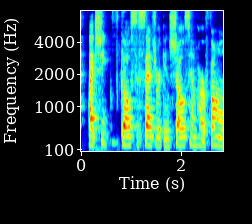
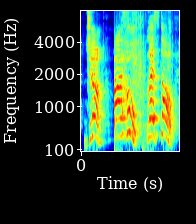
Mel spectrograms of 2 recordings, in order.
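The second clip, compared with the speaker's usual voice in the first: much higher and louder, itching for a fight; fired-up outrage; 12 semitones higher, 10 dB louder than usual. Retold or imitated. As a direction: shout like a riled-up teammate. Teammate ready to fight.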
